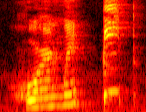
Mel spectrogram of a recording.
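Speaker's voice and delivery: ordinary delivery, nothing marked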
